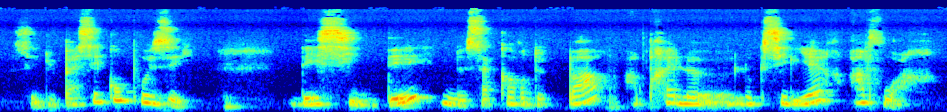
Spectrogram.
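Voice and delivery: whispered grammar note; whispering. Shown as a demonstration. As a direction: quietly whisper the rule. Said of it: "whispered grammar aside".

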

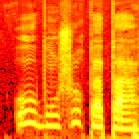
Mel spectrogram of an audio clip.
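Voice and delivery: sugar-coat the greeting; sugary sweet. A narrator's reading. Daughter greeting her furious father, sugary tone. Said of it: "fit-elle d'un ton sucré".

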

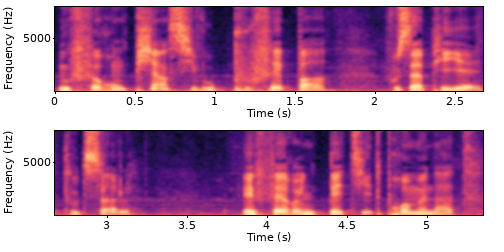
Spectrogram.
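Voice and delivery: officer rubbing his hands, mockingly pleased; gloating officer. A narrator's reading. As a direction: savor the cruel joke. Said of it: "en se frottant les mains".

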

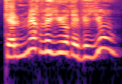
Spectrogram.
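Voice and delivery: delighted exclamation. Acted. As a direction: exclaim with joy over the feast. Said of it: "s'exclama Loupiote entre deux bouchées".

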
